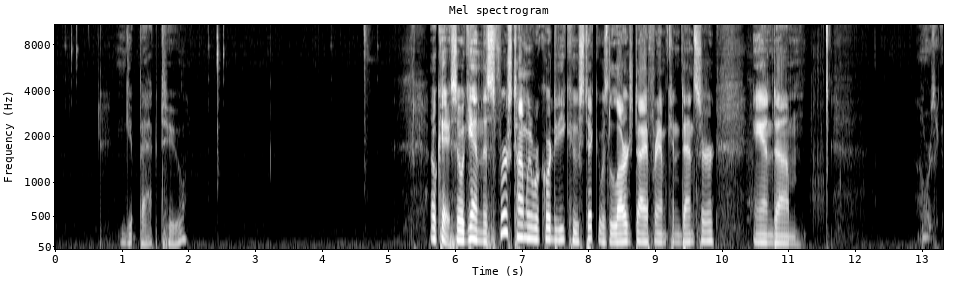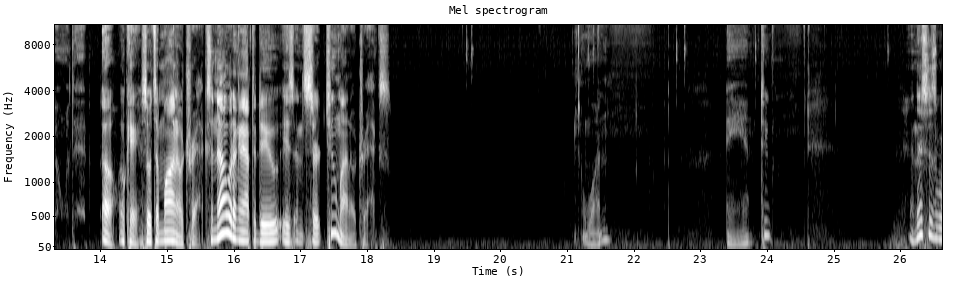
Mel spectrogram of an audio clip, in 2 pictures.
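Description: A man speaks calmly and close into a microphone, in bursts with pauses.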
